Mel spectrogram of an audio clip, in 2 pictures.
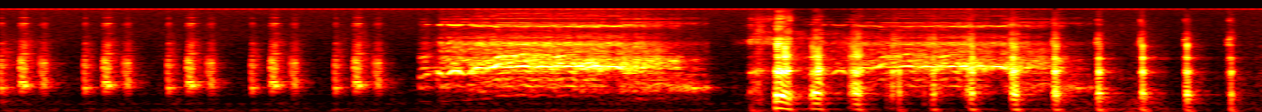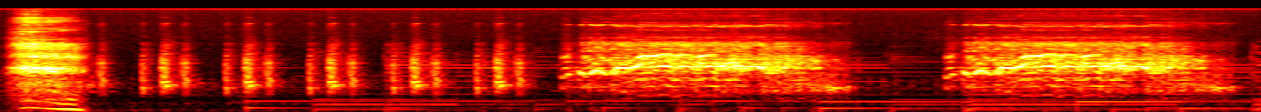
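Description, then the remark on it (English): A little toy horse neighs repeatedly and loudly, with trembling whinny bursts and a fluttering snort in the middle, then steady electronic tones beneath the final neighs. No one speaks. “Sandra hands him this little toy horse that one of their friends brought Ralph.”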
